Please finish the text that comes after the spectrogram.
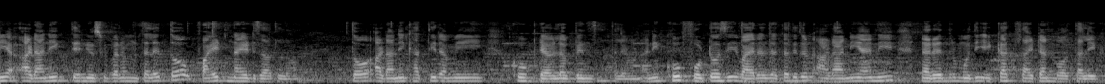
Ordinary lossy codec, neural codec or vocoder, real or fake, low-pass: none; none; real; none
